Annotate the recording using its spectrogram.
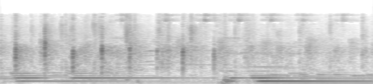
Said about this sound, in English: Man, don't stop clapping. Give her a real round of applause.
